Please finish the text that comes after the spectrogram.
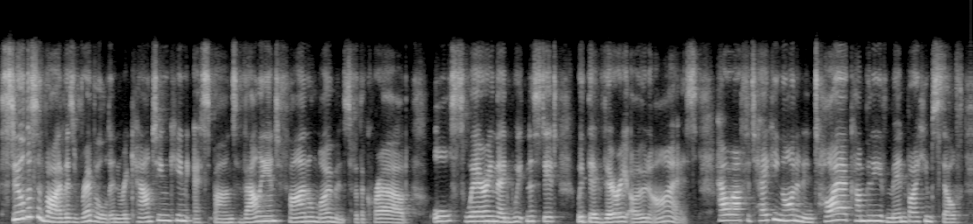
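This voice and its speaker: A woman narrating a novel aloud for students in a measured, expressive storytelling manner. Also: a little high. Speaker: teacher reading aloud to students.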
